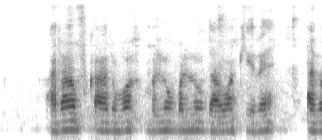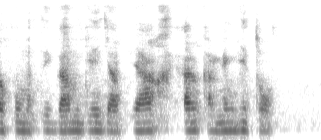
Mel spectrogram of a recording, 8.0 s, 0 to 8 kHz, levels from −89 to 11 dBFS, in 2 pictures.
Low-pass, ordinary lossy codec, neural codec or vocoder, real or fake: 7.2 kHz; Opus, 64 kbps; codec, 44.1 kHz, 7.8 kbps, Pupu-Codec; fake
